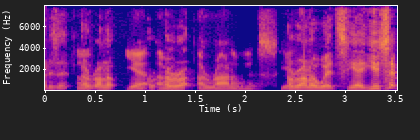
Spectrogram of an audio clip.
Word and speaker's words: Aronowitz: And Al, I want to get the pronunciation on the surname right. Is it Oh, yeah, Aronowitz.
